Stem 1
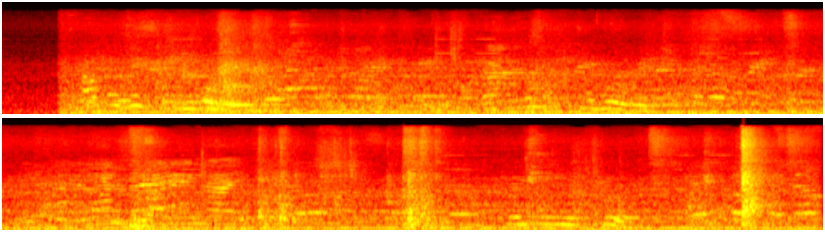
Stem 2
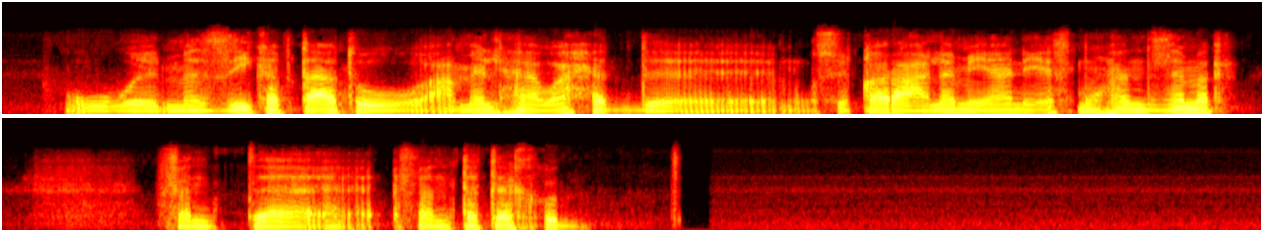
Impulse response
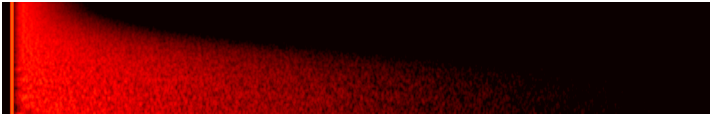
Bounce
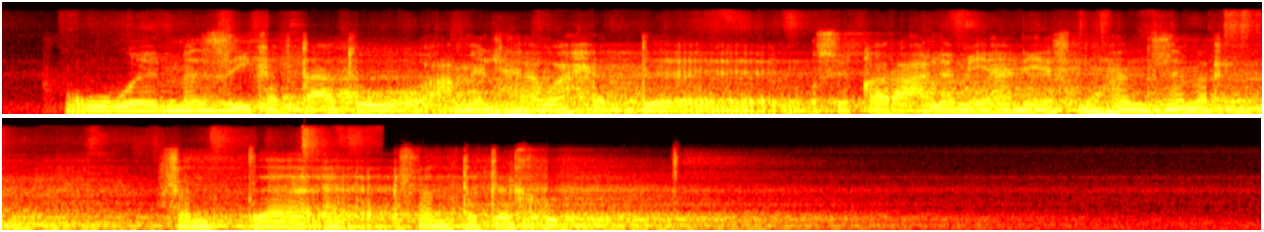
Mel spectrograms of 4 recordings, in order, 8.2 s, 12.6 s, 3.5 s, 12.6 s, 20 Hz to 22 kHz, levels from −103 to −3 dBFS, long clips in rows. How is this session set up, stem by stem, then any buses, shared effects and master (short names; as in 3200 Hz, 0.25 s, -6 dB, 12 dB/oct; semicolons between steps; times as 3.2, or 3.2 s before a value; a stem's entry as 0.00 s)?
-3.0 dB, 0.00 s, no send, differentiator; auto duck -8 dB, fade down 0.30 s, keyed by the second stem
+2.5 dB, 0.00 s, send -3 dB, dry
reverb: on, RT60 4.0 s, pre-delay 15 ms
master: bell 660 Hz -5 dB 0.62 oct; limiter -11 dBFS, peak gain reduction 11 dB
